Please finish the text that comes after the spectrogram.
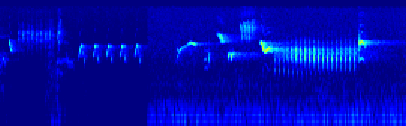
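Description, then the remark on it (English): A nightingale sings: varied whistles, a quick run of five repeated notes, then a loud rapid trill, with a low rumbling hum underneath in the second half. “me more than Cosmo, ruining it, but the Nightingale saving it”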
